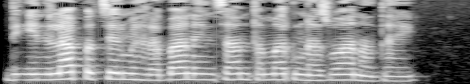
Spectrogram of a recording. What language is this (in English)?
Pashto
